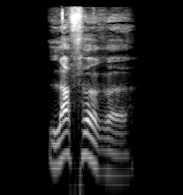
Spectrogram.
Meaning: inflection of laff: 1. strong/mixed nominative/accusative feminine singular comparative degree 2. strong nominative/accusative plural comparative degree
- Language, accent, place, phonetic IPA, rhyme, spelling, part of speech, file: German, Germany, Berlin, [ˈlafəʁə], -afəʁə, laffere, adjective, De-laffere.ogg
